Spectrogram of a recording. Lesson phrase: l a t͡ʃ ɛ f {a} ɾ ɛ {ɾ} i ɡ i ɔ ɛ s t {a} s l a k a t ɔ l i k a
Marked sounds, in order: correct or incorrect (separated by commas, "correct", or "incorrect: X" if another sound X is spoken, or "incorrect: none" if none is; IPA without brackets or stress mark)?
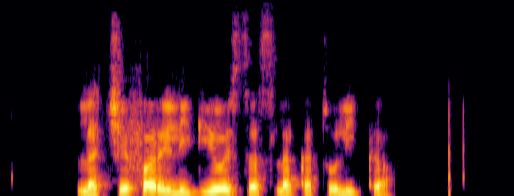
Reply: correct, incorrect: l, correct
